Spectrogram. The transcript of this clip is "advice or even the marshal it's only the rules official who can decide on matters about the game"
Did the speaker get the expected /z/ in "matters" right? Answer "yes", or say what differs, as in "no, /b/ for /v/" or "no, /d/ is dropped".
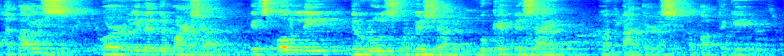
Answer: no, /s/ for /z/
